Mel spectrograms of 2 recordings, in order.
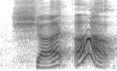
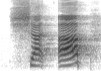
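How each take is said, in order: First: It sounds like playful, amazed disbelief. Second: It sounds like a stern, angry command.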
